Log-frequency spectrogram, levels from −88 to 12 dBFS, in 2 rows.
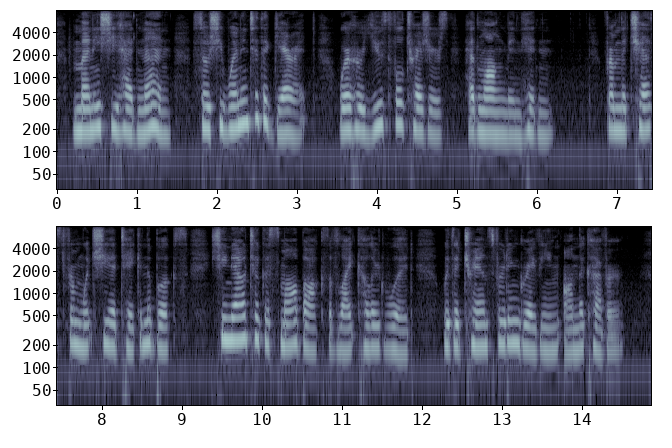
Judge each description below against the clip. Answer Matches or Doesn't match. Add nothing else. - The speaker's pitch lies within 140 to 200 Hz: Matches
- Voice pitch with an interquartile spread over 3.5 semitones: Doesn't match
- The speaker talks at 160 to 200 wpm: Matches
